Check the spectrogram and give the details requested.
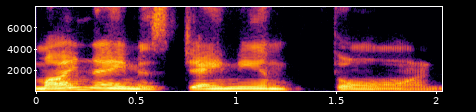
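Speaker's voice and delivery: put-on British accent. Retelling giving a made-up name to people in local stores, put-on British accent. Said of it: "Like I'd put on a British accent".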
